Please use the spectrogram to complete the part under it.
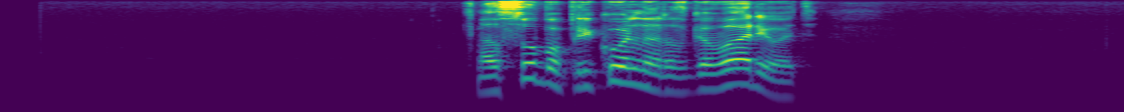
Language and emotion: Russian, positive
